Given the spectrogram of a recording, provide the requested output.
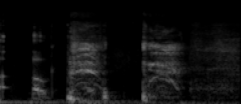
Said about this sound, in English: Oh. Folks, I'm so sorry for all the coughing. We are getting a cough button.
